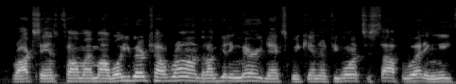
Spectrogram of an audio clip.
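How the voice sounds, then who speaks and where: A man speaks at a very fast pace, his voice dry and close with no echo, on a very clean recording with a silent background. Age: 60s. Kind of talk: casual chat. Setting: livestream.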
